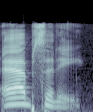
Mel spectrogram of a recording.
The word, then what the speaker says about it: Abcde: the employee noticed the young passengers unique name pronounced AB City the gate agents started mocking my child's name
